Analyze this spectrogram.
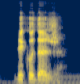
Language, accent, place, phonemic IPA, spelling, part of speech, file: French, France, Lyon, /de.kɔ.daʒ/, décodage, noun, LL-Q150 (fra)-décodage.wav
- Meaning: decoding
